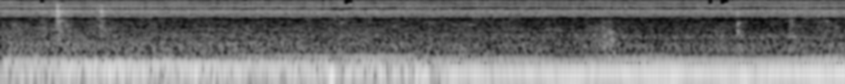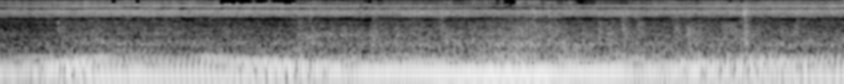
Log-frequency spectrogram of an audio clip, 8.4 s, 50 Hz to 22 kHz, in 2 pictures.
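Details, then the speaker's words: Mazda 13B rotary Willys Jeep with FiTech EFI on a road drive after an EFI adjustment to cure tip-in stumble; note climbs cleanly pulling away from a stop and through shifts, no stumble or hesitation, a big improvement, normal acceleration. "uh feels like a big Improvement no more hesitation and it runs pretty good"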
